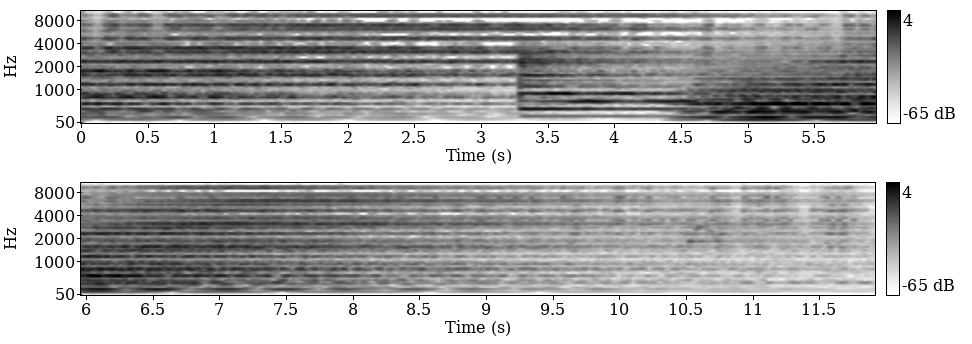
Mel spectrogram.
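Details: Calm ambient music with sustained tones and a steady low pulse; no animal voice can be picked out.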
